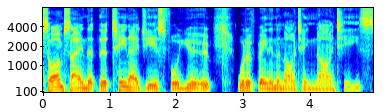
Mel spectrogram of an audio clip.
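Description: This man has an Australian accent and a fairly low voice. He talks at a moderate pace with fairly even intonation and very even loudness. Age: 50s. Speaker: podcast host. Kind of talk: casual interview; scripted intro narration.

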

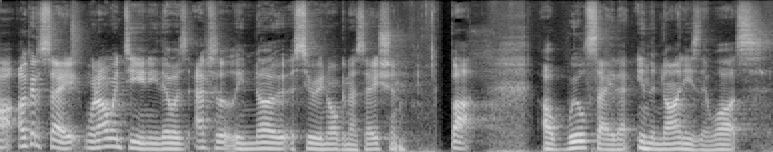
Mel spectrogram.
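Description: Over noticeable background noise, a man with an Australian accent talks at a fairly quick pace in a fairly high pitch with ordinary pitch variation. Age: 30s. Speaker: podcast host. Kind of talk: casual interview; scripted intro and sponsor read.

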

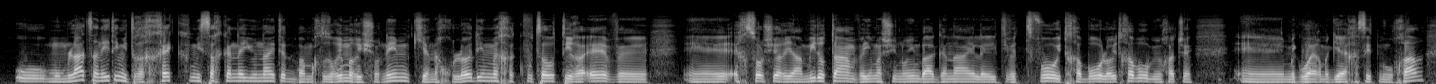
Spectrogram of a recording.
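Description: At a moderate pace and with hardly any pauses, a man speaks at medium pitch with ordinary pitch variation. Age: 30s. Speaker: fantasy league champion. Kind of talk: casual chat. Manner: hesitant with fillers.

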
